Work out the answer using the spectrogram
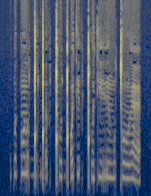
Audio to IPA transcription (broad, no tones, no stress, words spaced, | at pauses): pəkɔ̃rɡ͡ǃɔ ǃʼəθǃʰʊǃʼɔ tʲõθǃʰʊtʲæ rʲõmoǀɔ̃ɣæ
